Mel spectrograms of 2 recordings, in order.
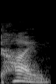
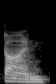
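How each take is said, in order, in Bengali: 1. 't' মহাপ্রাণ, বাংলা ঠ-এর মতো। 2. 't' অল্পপ্রাণ, বাংলা ট-এর মতো। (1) "এটাকে এখন কি উচ্চারণ করব" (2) "কি বলতাম টাইম, ট উচ্চারণ করতাম"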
